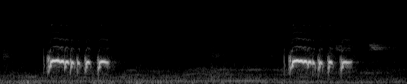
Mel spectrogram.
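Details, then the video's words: Local zebra dove used to lure other doves, calling loudly. Two rolling coo phrases come roughly two and a half seconds apart, each beginning with a rising note followed by quick tremulous pulses and a steady final note. A faint low hum runs underneath. "Perkutut lokal gacor suara besar - BIANG PEMIKAT"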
